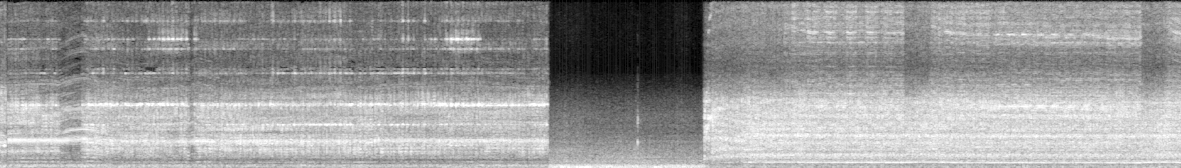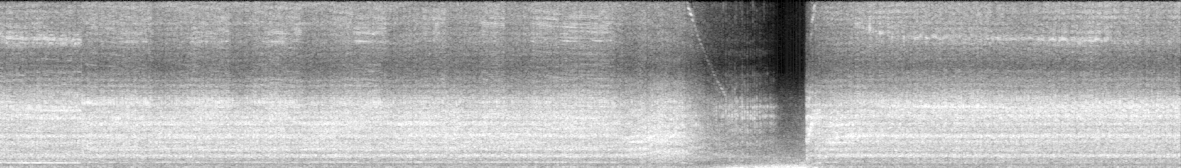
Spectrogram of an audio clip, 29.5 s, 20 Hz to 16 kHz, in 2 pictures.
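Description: A small handheld rotary tool with an abrasive bit polishing the inside of a steel hammer head's eye. After about 7 seconds an angle grinder takes over, grinding the hammer head's steel steadily, with a short dip in the sound about two-thirds of the way through.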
